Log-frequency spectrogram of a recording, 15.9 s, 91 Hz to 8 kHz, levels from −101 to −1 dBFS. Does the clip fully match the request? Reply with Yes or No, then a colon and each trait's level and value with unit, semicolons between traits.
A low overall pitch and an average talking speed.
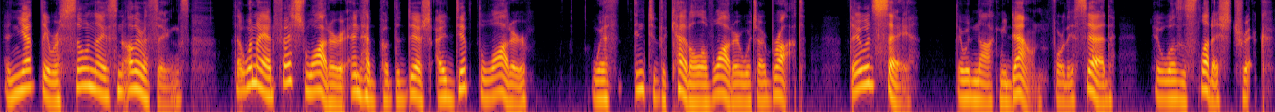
No: medium, 175 Hz; average, 185 wpm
